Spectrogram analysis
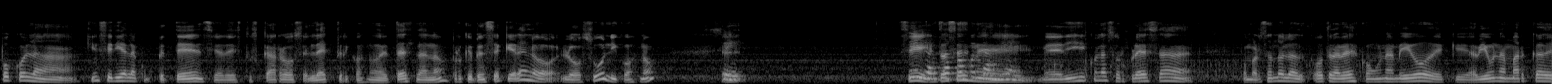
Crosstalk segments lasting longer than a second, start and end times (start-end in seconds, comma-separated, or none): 9.1-10.3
